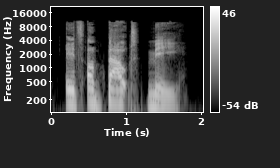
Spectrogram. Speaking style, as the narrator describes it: he snapped

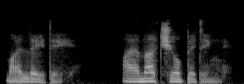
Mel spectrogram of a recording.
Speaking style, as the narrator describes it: he said softly

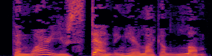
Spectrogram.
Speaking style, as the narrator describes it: she asked herself angrily

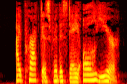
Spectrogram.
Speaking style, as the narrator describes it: he whispered

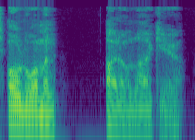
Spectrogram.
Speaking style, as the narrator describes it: Barron said coldly

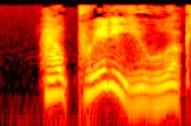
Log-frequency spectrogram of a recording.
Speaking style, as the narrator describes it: sighed Thorin

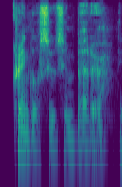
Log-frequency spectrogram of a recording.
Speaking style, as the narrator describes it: the Earl King muttered

